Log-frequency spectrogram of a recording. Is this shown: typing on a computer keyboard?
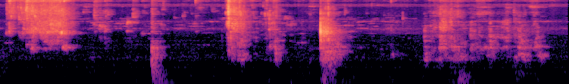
no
